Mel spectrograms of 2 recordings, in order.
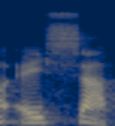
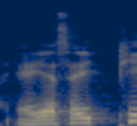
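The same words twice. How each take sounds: First: اِی سَپ as one word, "ay-sap". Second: اِی اس اِی پی as four separate letter names; name each letter in اِی اس اِی پی; spelled out. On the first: Teacher showing learners the one-word reading, "ay-sap". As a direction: run اِی سَپ together as a single word. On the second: Teacher showing learners an abbreviation read letter by letter. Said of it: "گاهی هم به صورت یک کلمه". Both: Shown as a demonstration.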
